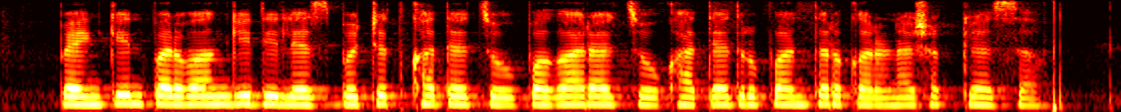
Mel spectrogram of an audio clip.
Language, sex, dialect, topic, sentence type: Marathi, female, Southern Konkan, banking, statement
